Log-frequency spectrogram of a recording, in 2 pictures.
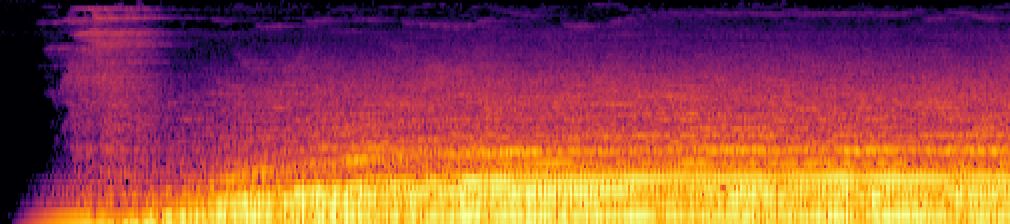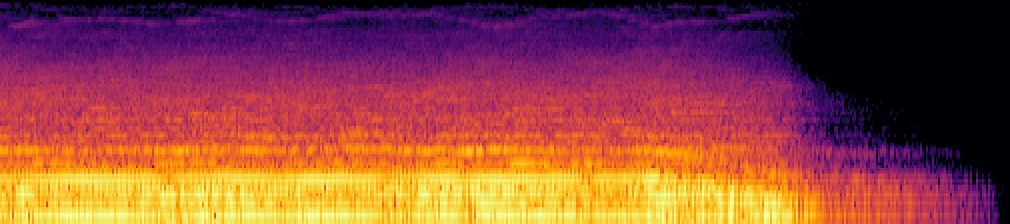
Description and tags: Some background noise kind of like engine noise, which rising from near-DC and silence to a steady running rate, and then falls again to near-DC and silence with reverberation. This is from an Analog Box circuit created for the purpose. This is intended to give you total onset and turn-off as if switching a mechanism on and off. Unlike the others, this one is not a loop, but the steady portion can be replaced with the EngineNoiseSteady sound from this pack (which is a loop), such that if you blend the transitions and repeat the EngineNoiseSteady loop, you can get any desired length. Others built from the same circuit include EngineRoomThetaRelaxer and EngineRoomWaver, but there are also other sounds intended to fill a similar role but with a rather different character in that same Backgrounds pack.
engage, disengage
